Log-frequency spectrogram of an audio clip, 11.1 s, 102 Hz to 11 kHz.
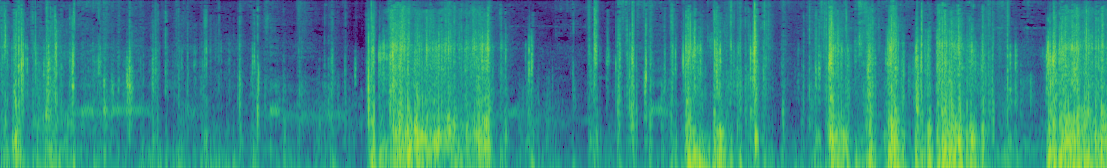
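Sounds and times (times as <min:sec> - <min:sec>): wheels clicking on rough dirt: 0:00.0 - 0:11.0.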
